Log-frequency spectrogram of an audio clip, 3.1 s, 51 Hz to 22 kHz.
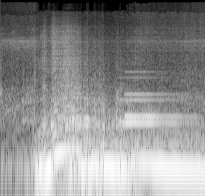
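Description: Corvette C8 Z06 with a full titanium exhaust firing up, heard from inside the car: a sharp rising rev on start, then a loud, steady, deep idle burble that holds to the end.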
